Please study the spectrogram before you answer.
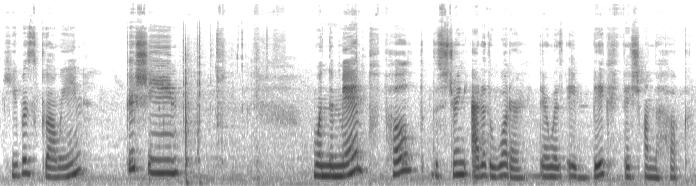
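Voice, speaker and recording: A woman's voice: fairly high pitch, animated, moderate pace, few pauses, darkish tone, slight background noise, poor audio. A woman reading a picture book aloud to young children as a teacher would, expressively and with questions put straight to the listeners. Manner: addresses young listeners directly with guiding questions. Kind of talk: children's read-aloud storytelling.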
